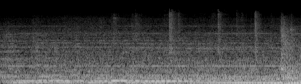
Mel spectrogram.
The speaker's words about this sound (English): He checks his watch as the lift car arrives at his floor.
